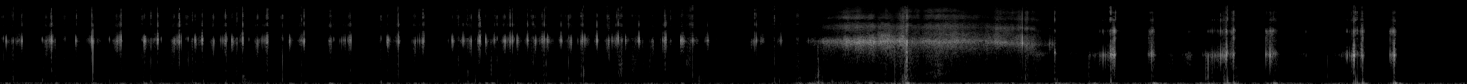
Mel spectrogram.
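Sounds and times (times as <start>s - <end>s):
crackly rubbing ear massage: 0.0s - 14.0s
crisp brushing strokes: 3.5s - 10.6s
smooth swishing rub: 8.0s - 10.6s.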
